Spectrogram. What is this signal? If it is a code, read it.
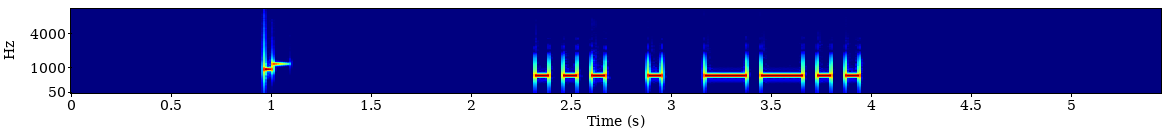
Morse code, heard as a keyed tone, about 17 wpm, 700 Hz. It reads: SEZ
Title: Abbreviations 17wpm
